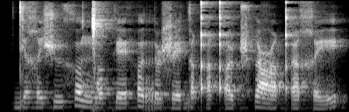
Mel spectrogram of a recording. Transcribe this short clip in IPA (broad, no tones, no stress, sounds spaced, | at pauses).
d i ʁ i ʃ ɯ x ɔ ŋ͡ǀ ɔ k ɛ h ɔ r ɔ ʂ ɛ ɡ ɤ qʼ ɛ qʼ ɔ ʈ͡ʂʰ ɤ ʕ ɔ qʼ ɯ χ e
